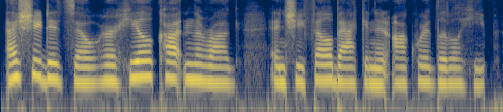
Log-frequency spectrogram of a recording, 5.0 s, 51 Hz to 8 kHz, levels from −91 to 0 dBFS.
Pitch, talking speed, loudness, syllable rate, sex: 205 Hz, 225 wpm, -19 LUFS, 4.7 syllables/s, female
